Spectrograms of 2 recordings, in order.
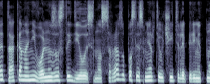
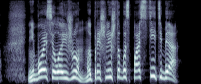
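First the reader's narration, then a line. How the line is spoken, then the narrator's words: Older leader shouting. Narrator (Russian): Их главарь, который на вид был старше остальных, крикнул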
